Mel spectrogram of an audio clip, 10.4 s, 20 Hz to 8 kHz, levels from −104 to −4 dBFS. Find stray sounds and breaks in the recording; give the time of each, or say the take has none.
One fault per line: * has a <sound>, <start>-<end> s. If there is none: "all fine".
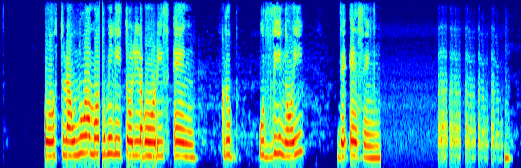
* has a dropout, 2.0-2.0 s
* has a laugh, 8.8-10.1 s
